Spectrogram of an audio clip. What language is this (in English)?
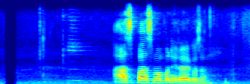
Nepali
